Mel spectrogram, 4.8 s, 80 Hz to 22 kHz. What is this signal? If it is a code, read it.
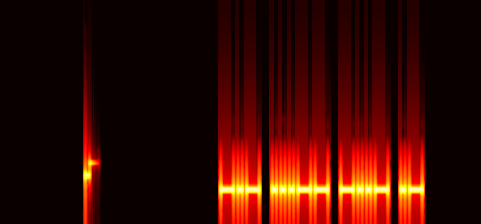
Morse code, heard as a keyed tone, about 28 wpm, 700 Hz. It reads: K3XA
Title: Call Signs - 28wpm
